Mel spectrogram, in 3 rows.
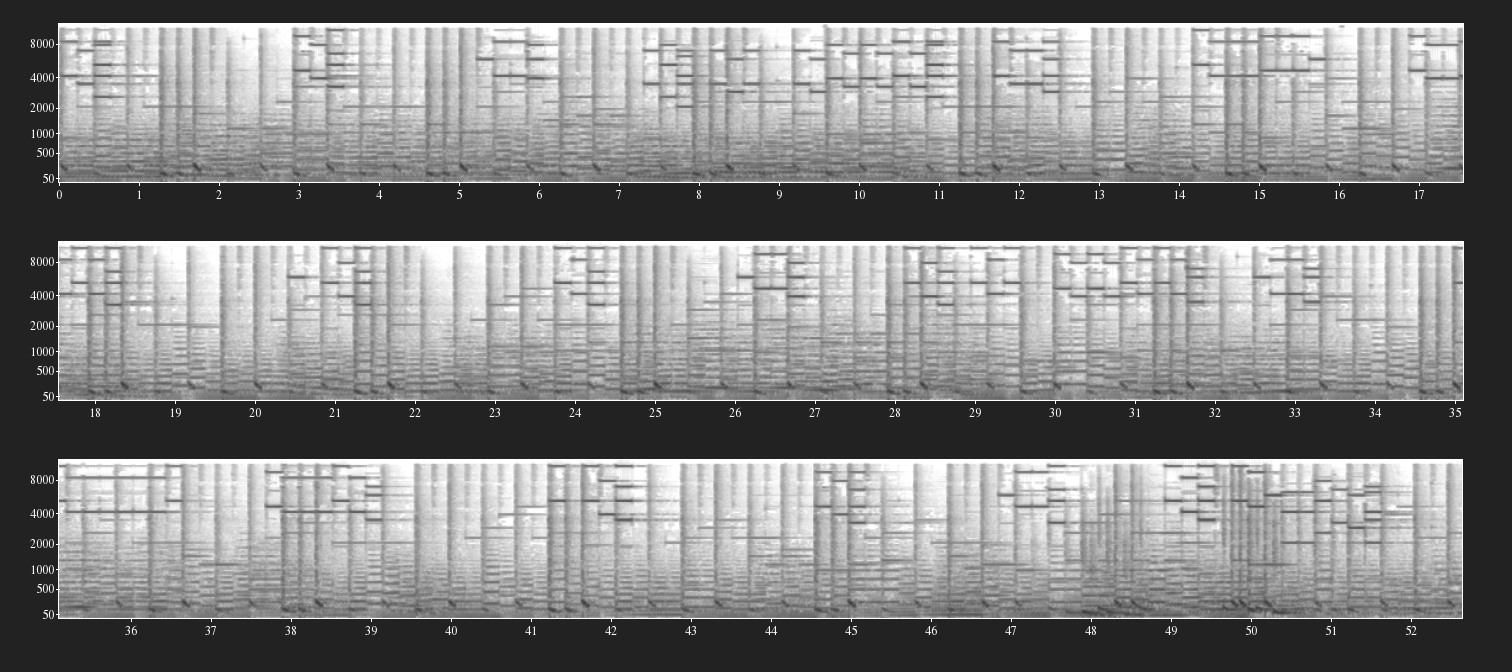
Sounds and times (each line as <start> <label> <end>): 0.0 beat 52.6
